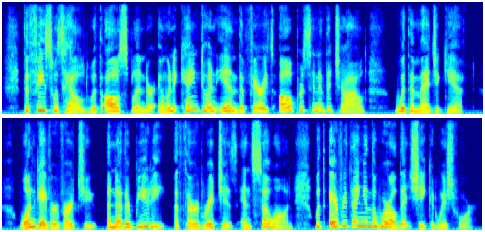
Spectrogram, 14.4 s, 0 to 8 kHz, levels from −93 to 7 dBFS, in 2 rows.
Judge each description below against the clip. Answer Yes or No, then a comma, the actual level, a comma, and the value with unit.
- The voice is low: No, high, 235 Hz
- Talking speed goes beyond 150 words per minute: Yes, average, 190 wpm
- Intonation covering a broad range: Yes, wide, 6.6 semitones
